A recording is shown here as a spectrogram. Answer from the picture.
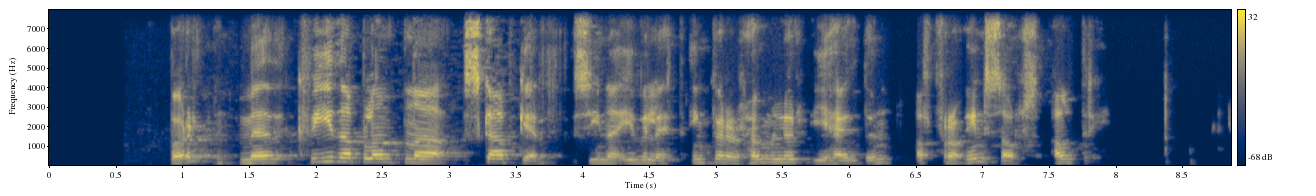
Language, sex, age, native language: Icelandic, male, 30-39, Icelandic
